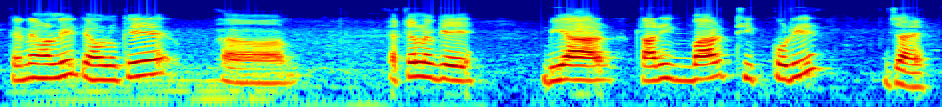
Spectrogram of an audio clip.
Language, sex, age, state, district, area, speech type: Assamese, female, 60+, Assam, Barpeta, rural, spontaneous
